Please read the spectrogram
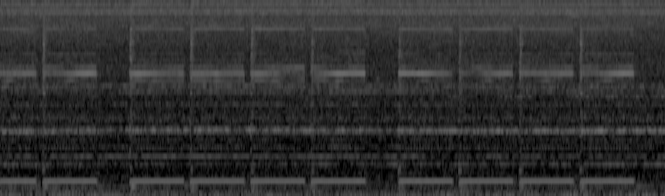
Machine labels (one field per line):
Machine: slide rail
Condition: normal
